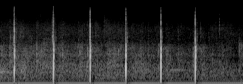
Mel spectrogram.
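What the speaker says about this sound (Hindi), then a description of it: "जोरदार तालियां।" Six sharp, evenly spaced single claps ring out one after another at a formal Foundation Day and Vijay Diwas veterans' celebration welcoming a chief guest, with a faint background hum and no crowd roar.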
